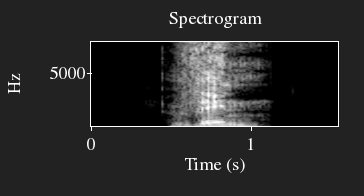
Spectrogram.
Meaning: if
- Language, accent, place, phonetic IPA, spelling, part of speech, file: German, Germany, Berlin, [vɛn], Wenn, noun, De-Wenn.ogg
